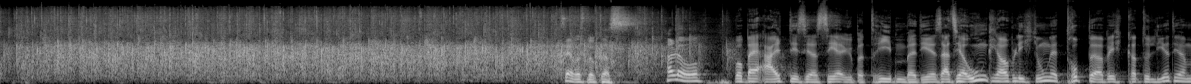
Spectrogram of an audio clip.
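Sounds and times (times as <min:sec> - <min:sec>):
applause: 0:00.0 - 0:07.9
speech: 0:05.6 - 0:11.9.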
